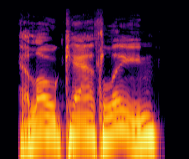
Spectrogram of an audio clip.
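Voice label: "hello", male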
